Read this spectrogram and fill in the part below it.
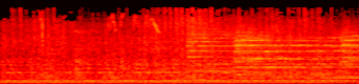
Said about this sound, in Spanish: Finalmente, Cowboy tañe la campana a la vez que arriba, Gutowski sonríe.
